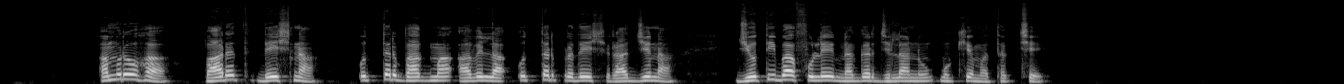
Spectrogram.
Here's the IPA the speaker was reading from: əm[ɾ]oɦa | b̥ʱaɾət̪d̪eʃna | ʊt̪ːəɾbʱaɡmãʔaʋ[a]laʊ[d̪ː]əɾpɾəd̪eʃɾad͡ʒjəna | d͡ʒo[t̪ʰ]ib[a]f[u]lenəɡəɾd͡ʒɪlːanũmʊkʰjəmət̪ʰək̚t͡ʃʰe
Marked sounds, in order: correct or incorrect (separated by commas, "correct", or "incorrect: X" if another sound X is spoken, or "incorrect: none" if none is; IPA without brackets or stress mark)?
correct, incorrect: e, incorrect: t̪ː, incorrect: t̪, correct, correct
